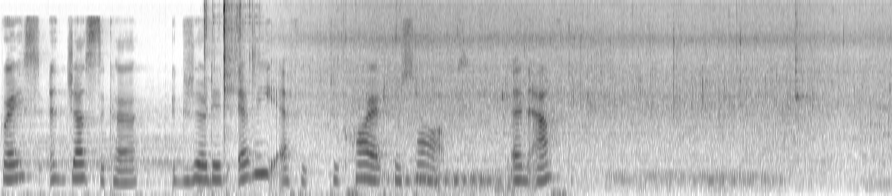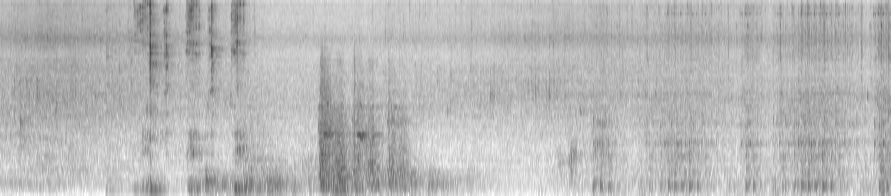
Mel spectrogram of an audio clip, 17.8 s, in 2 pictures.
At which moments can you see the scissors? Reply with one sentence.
You can hear the scissors from 2.0 to 2.6 s and from 9.9 to 11.4 s.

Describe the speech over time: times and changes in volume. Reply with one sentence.
The talking can be heard from 0.0 to 5.8 s, at a steady volume.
